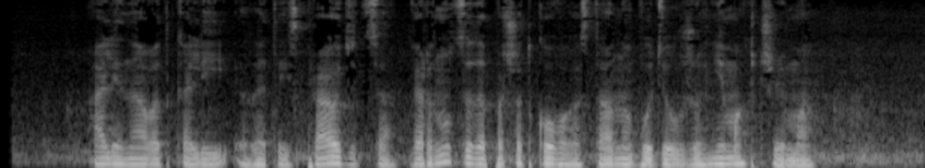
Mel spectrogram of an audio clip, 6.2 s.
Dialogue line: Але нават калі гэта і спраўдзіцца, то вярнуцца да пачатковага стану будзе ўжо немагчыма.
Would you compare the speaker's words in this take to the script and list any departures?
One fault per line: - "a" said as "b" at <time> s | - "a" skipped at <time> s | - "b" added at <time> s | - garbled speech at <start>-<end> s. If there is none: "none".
- "то" skipped at 2.6 s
